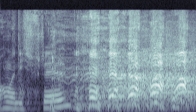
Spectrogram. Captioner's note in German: Gelächter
